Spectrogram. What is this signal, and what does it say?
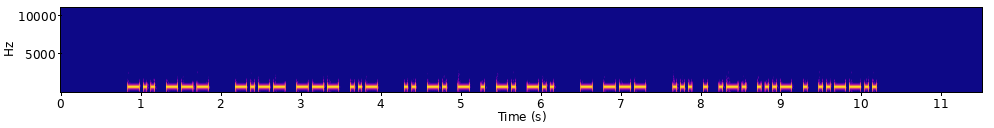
Morse code, heard as a keyed tone, about 25 wpm, 700 Hz. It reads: DO YOU INTEND TO SERVE?
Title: Sentences from Top 1600 Words 25wpm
